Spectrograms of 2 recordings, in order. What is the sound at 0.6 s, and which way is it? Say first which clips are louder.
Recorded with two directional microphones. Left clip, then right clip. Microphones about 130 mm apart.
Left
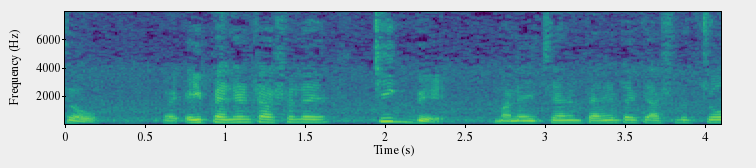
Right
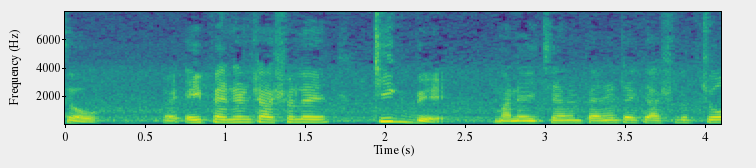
Speech: right 12 dB; 10° right (ahead or behind).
